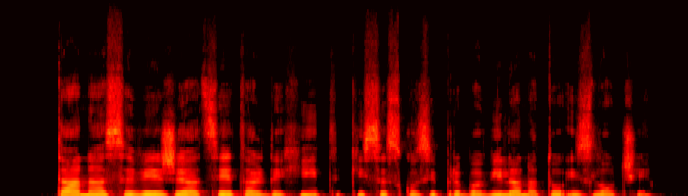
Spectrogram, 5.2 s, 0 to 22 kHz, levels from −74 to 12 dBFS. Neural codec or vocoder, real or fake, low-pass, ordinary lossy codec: none; real; none; none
